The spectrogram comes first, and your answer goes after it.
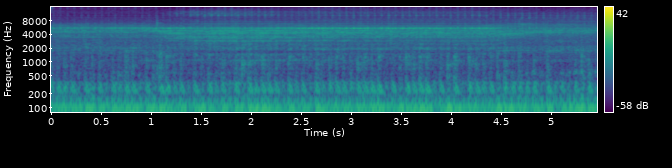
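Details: Pit bike engine with about 130 engine hours, idling: a fast rhythmic knock and a constant metallic rustle present whenever it runs. The cause is unknown.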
